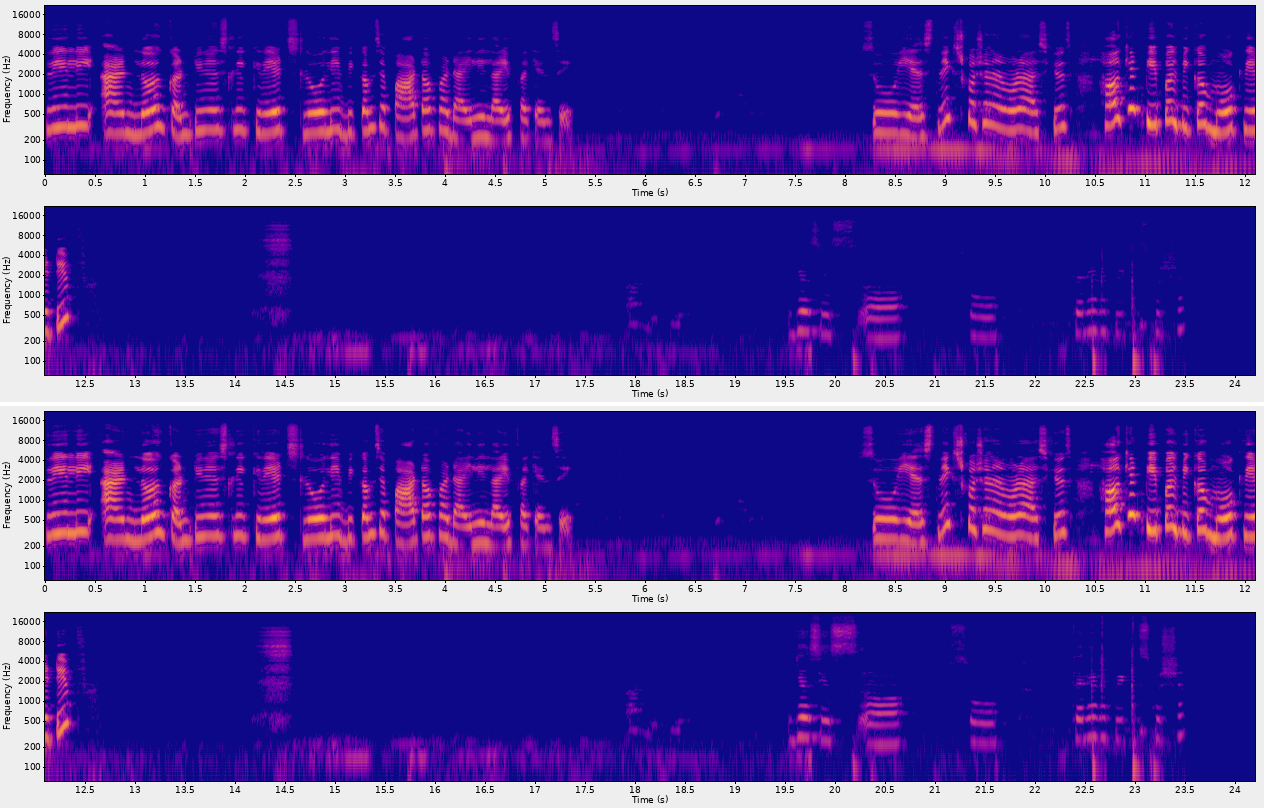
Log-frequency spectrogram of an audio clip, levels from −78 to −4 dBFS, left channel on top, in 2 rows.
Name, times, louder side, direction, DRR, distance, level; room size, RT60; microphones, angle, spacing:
voice 1, 0.0-5.3 8.2-12.4 14.3-14.6, right 3 dB, 15° right, 0.4 m, -30 dB
voice 2, 19.5-20.8 21.1-23.6, right 5 dB, 60° right, 1.9 m, -47 dB
head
